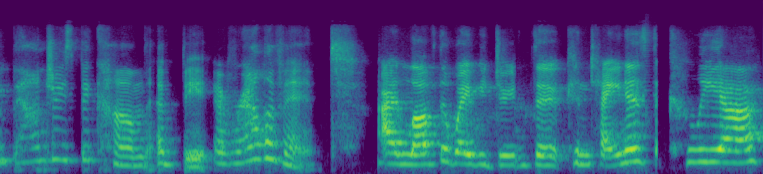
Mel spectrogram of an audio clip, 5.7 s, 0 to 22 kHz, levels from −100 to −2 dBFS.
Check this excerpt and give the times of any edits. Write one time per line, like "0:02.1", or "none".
0:02.8
0:03.9
0:04.9

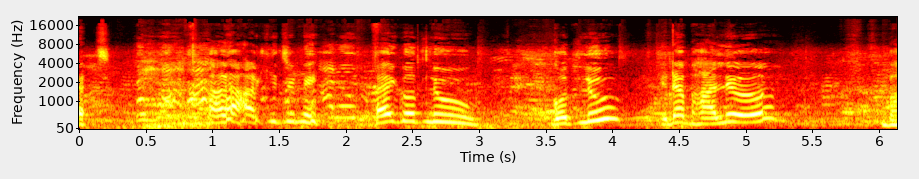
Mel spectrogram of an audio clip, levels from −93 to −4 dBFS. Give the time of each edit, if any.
0:02.1

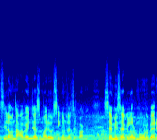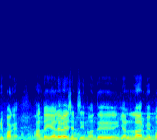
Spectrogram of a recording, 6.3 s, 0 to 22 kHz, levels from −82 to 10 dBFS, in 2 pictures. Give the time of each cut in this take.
none

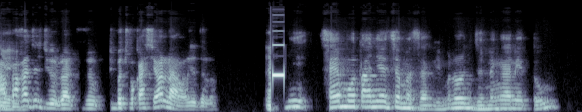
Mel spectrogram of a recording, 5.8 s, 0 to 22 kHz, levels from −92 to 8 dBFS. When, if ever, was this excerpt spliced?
0:02.7

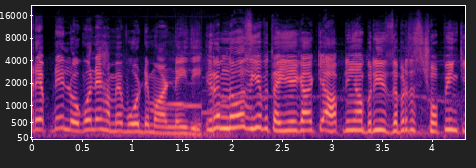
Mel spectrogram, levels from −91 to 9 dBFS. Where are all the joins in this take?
0:01.7

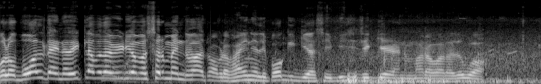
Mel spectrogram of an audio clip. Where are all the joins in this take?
0:02.1

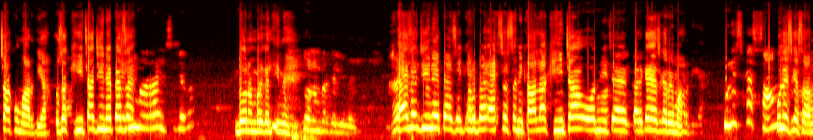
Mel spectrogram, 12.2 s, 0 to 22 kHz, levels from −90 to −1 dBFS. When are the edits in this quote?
none

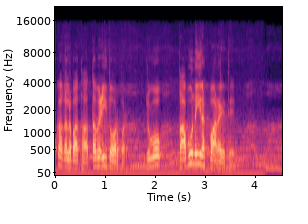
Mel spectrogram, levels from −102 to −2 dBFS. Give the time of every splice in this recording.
0:03.6

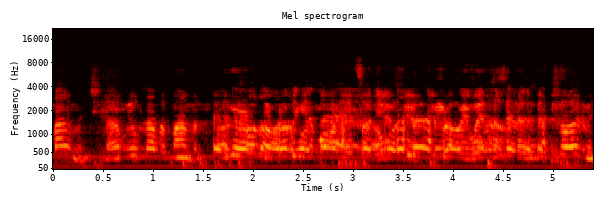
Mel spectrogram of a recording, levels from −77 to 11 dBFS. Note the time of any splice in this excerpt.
0:01.6

